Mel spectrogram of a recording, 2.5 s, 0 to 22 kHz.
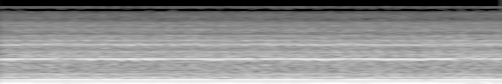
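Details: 2007 Honda CBF600 idling after a water pump leak repair and coolant refill, warming up while the system bleeds: smooth, steady low hum with no knocks, misses or rattles. Normal idle.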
